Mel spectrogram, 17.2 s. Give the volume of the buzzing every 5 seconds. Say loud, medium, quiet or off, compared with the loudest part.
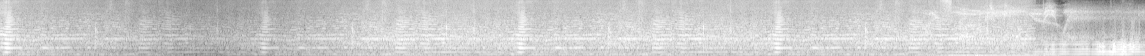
medium, loud, loud, loud.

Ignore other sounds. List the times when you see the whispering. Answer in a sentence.
You can hear the whispering from 13.7 to 17.1 s.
